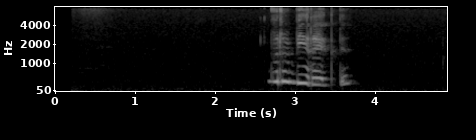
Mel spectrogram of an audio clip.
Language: Russian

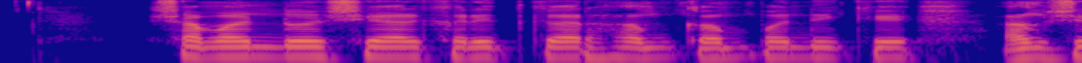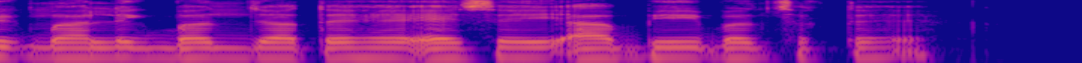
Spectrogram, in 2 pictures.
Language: Hindi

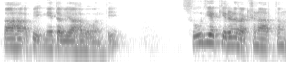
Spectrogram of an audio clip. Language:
Sanskrit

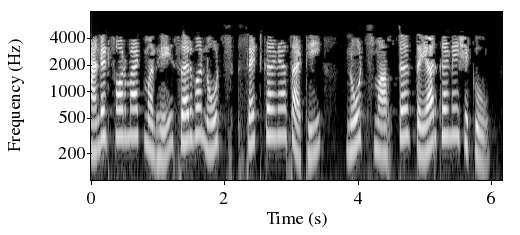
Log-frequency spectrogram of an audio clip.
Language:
Marathi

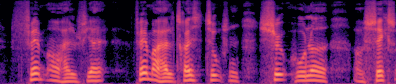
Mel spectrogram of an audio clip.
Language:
Danish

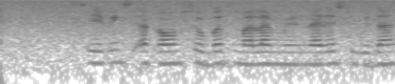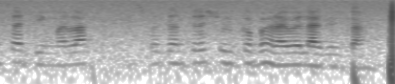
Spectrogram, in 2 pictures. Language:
Marathi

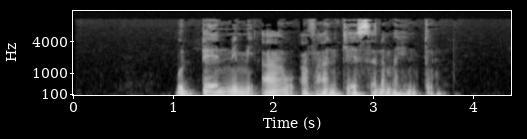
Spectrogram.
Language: Oromo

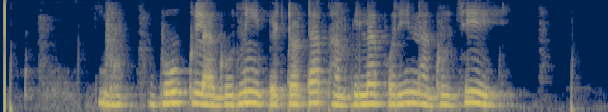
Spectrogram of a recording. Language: Odia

